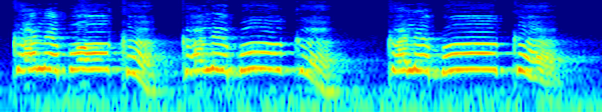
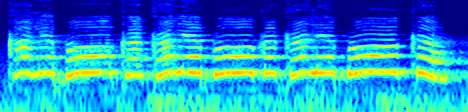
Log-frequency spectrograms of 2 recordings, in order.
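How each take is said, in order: First: Very high, loud squawking parrot; a shrill bird repeating the king. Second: The bird echoing the king; parrot shouting. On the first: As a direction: screech it like an angry parrot. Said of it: "o papagaio". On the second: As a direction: parrot yelling back the words. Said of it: "começou a gritar". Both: Acted.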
